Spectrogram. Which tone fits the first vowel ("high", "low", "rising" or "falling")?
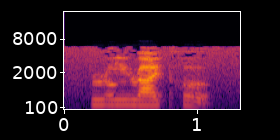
high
